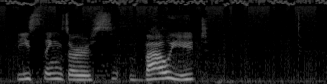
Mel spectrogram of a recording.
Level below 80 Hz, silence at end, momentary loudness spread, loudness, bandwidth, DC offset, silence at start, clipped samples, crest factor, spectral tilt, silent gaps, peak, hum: -66 dBFS; 0 s; 10 LU; -34 LUFS; over 20 kHz; under 0.1%; 0 s; under 0.1%; 18 dB; -4 dB/octave; none; -18 dBFS; none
